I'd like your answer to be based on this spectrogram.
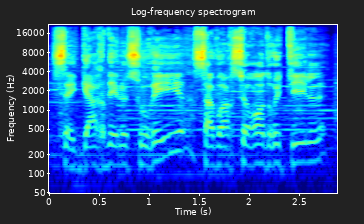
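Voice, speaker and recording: A man narrating a scripted children's cartoon story in an expressive storytelling manner. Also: mid-range voice, normal speed, over loud music.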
